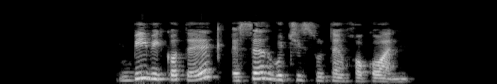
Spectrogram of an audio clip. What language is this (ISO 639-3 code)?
eus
